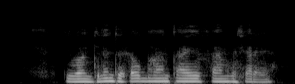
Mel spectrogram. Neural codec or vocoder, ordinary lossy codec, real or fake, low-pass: codec, 44.1 kHz, 7.8 kbps, Pupu-Codec; MP3, 32 kbps; fake; 10.8 kHz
